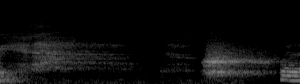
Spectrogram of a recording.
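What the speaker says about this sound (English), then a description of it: "Breathe." Deep breaths drawn in and let out during a rest in a core workout, close and breathy, a long exhale, a brief pause, then a sharper, louder breath.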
